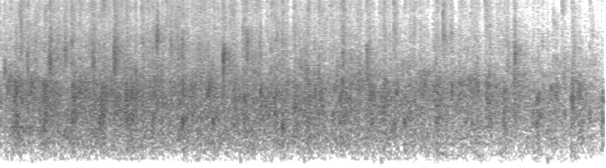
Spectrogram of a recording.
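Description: Audience applause welcoming Maya Wiley to the stage at a fireside chat event, a steady wash of many hands clapping for about six seconds, dense and sustained with no talking over it.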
